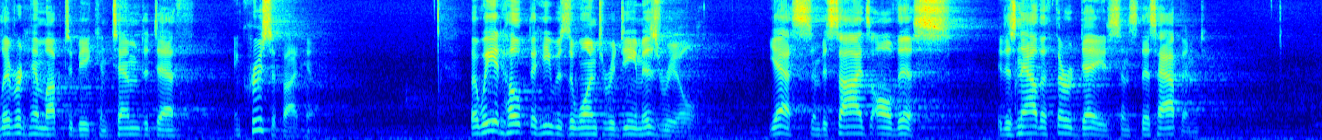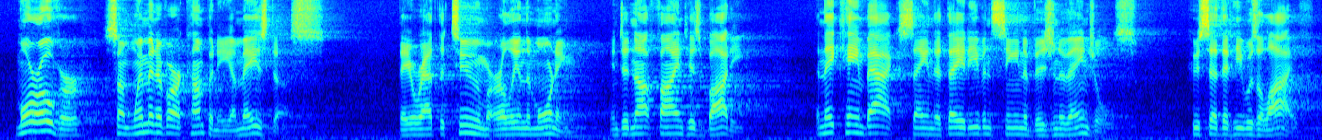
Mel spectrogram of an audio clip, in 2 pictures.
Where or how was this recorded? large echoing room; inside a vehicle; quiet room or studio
large echoing room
